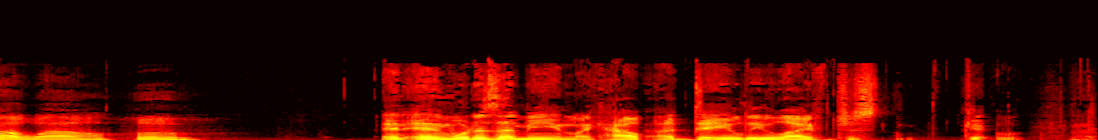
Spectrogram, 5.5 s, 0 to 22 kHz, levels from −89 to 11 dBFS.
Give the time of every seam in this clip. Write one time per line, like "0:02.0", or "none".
0:02.6
0:03.2
0:04.1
